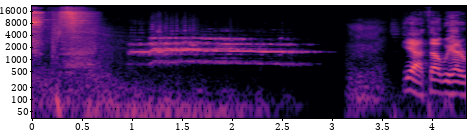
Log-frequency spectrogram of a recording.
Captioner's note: rooster crowing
